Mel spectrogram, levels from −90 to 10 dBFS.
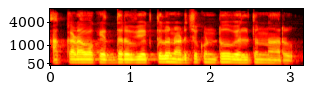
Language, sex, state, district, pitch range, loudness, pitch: Telugu, male, Telangana, Hyderabad, 105-115 Hz, -17 LUFS, 110 Hz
